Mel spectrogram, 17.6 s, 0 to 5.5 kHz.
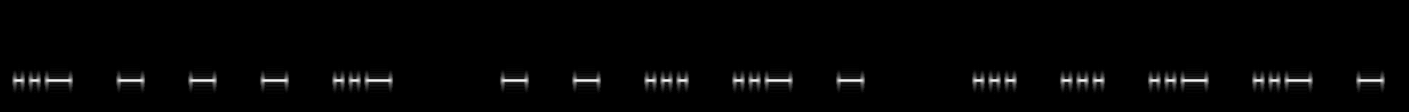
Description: Morse code, heard as a keyed tone, about 12 wpm, spaced as for 9 wpm, 600 Hz. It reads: UTTTU TTSUT SSUUT
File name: QSL / CW lesson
